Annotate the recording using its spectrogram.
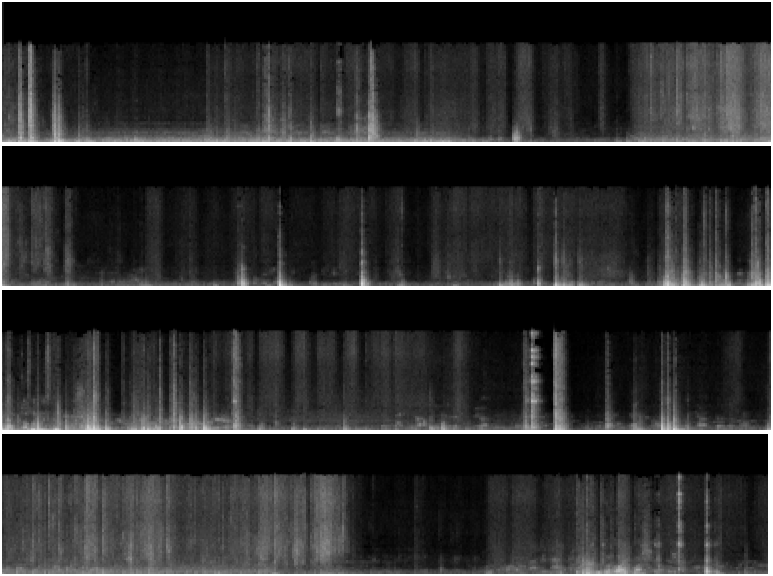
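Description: Hand-washing dishes at a kitchen sink: the tap runs in spells, and a frying pan and the metal plates of a sandwich toaster clink and knock against the sink as they are scrubbed.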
